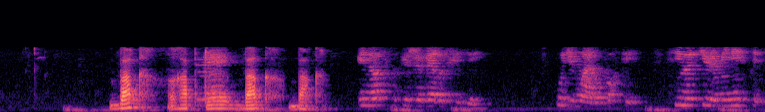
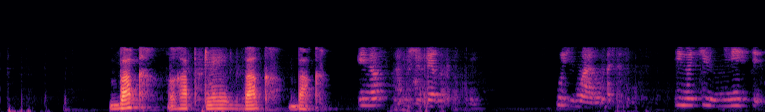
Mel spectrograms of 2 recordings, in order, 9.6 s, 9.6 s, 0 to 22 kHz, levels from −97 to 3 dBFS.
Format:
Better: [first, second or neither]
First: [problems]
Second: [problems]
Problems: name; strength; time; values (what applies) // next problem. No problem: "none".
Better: first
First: none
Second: noise reduction (neural mask model DeepFilterNet 3)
